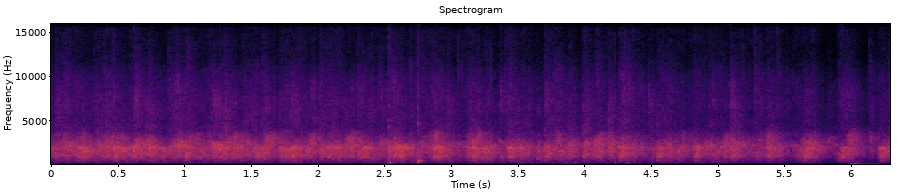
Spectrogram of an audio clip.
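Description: An audience applauding at the close of a lecture in a public talk series, dense, sustained clapping from a large crowd at steady loudness, with no voices.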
